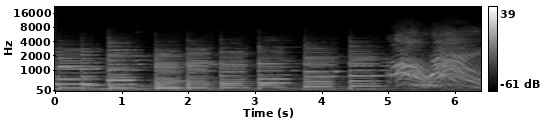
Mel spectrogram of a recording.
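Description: Music: a keyboard plays a slow series of struck chords, each left to fade before the next. Near the end, a swirl of swooping, wavering tones rises over it.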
